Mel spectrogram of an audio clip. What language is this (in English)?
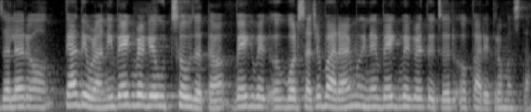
Konkani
